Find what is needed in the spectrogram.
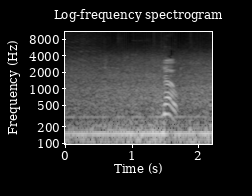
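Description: A steady low motor drone with one even pitch, with a single short spoken word about one and a half seconds in.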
